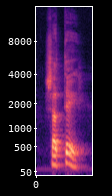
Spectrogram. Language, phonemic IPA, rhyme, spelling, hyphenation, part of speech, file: Dutch, /saːˈteː/, -eː, saté, sa‧té, noun, Nl-saté.ogg
- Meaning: satay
